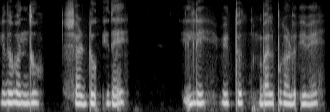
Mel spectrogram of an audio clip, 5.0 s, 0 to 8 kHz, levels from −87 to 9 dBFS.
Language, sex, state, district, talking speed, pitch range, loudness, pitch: Kannada, female, Karnataka, Bidar, 110 wpm, 240-255 Hz, -15 LUFS, 250 Hz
